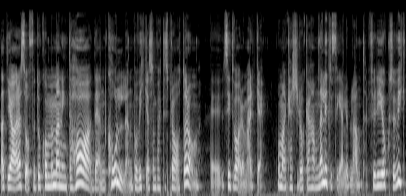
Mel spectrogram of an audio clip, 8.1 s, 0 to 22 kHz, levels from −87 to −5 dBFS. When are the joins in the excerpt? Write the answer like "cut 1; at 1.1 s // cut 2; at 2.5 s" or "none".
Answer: none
